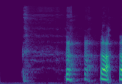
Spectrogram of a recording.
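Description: human body sound, throat clearing cough

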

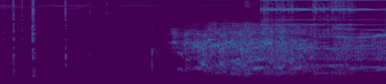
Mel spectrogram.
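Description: household object, telephone ringing

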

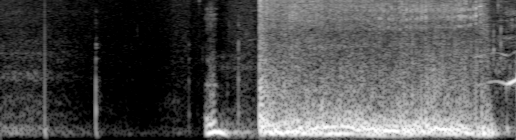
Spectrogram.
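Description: human body sound, fart

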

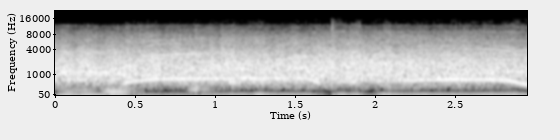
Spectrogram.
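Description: crowd, applause

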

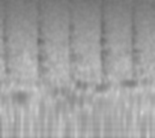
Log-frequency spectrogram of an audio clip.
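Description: household object, clock ticking

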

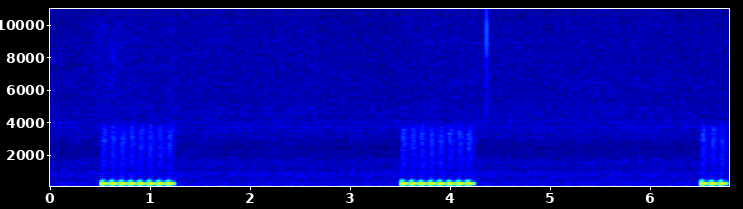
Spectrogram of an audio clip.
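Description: signal or alarm, telephone ringing

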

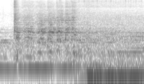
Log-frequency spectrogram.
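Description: vehicle, car engine starting

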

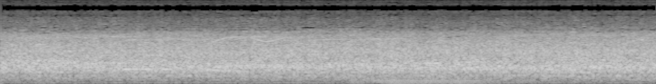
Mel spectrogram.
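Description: crowd, arena crowd applauding

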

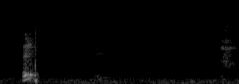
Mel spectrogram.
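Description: human body sound, sneeze

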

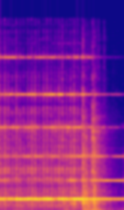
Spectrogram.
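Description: household object, telephone ringing

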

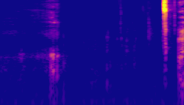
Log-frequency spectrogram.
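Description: food or drink, slurping coffee

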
